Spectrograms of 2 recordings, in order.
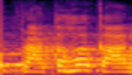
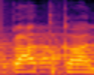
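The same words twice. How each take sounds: First: "प्रातः काल" with an audible ha after त; spoken visarga form. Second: "प्रातः काल" run together as praat-kaal; miswritten form, visarga dropped. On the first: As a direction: say "प्रातः काल" as praa-ta-ha kaal. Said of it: "बोलते तो प्रातः काल है". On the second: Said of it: "लेकिन लिखते क्या है". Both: Shown as a demonstration.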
